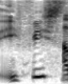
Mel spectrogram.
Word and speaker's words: Ephesus: That's how you pronounce it. Ephesus.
